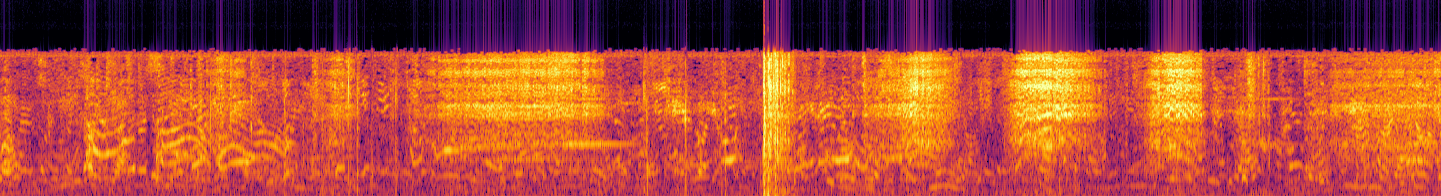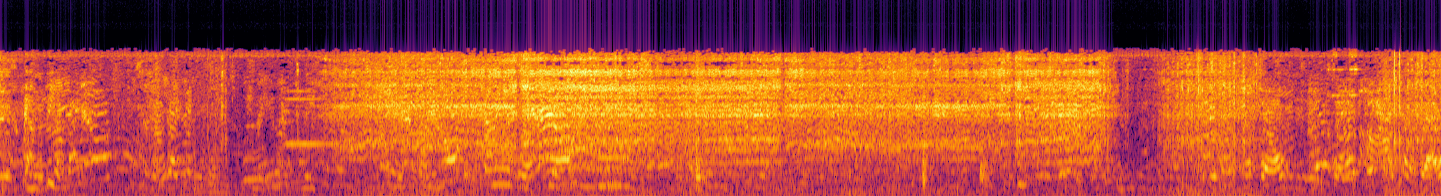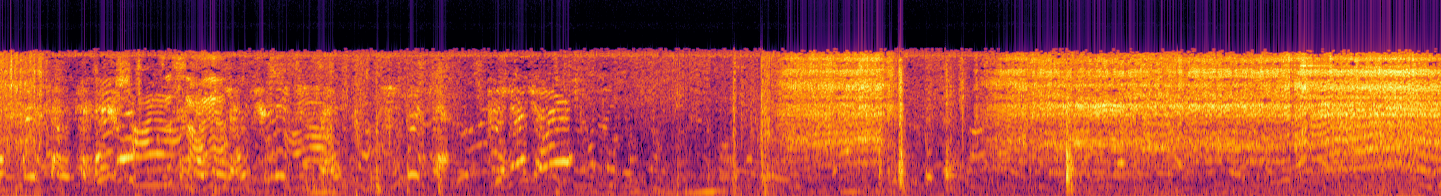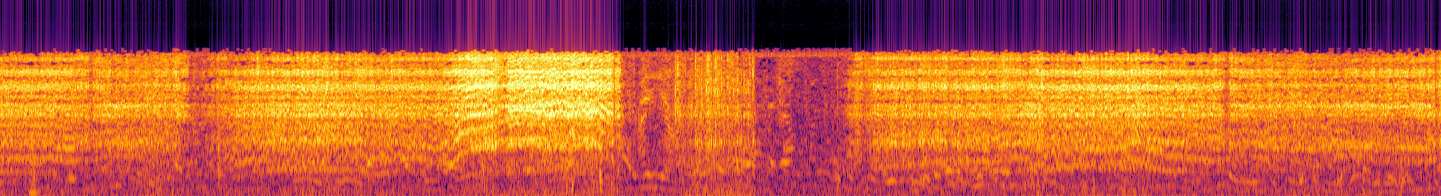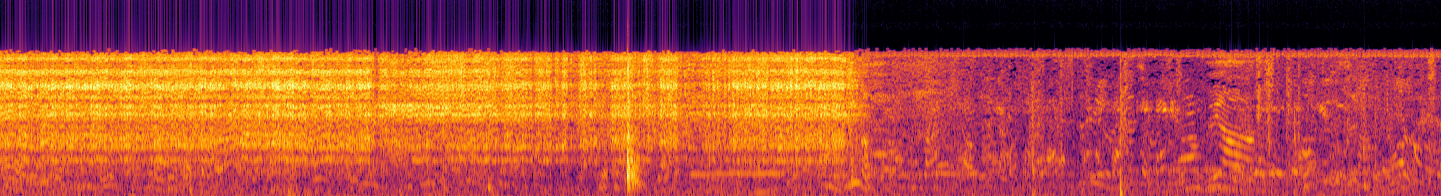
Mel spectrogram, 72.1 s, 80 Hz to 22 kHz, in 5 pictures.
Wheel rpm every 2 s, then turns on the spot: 0, 10, 50, 0, 20, 40, 30, 20, 10, 60, 60, 60, 50, 20, 20, 0, 0, 0, 30, 30, 70, 70, 50, 70, 100, 20, 60, 70, 70, 70, 70, 70, 70, 10, 0, 0.
14-16 26-30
